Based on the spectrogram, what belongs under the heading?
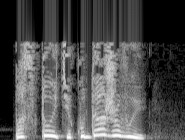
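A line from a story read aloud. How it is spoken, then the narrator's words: Young woman shouting. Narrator (Russian): крикнула девушка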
